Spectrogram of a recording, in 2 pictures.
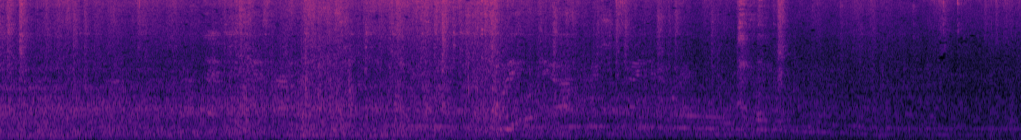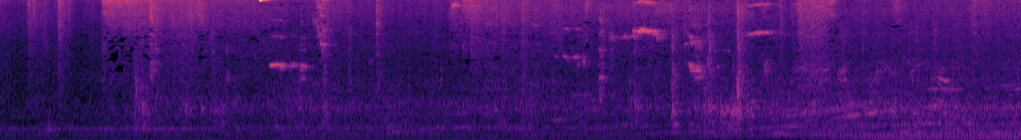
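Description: A bus engine hums and rises and falls in pitch as the bus slows down and pulls away.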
